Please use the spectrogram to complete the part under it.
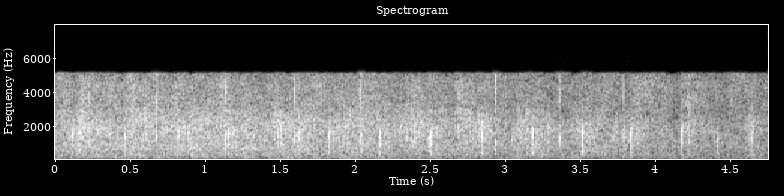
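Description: An audience applauds during a church service. Dense, even clapping continues steadily for nearly five seconds without clear breaks or swells.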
